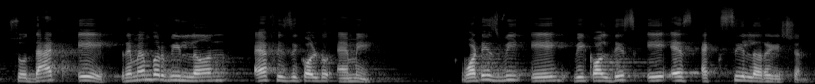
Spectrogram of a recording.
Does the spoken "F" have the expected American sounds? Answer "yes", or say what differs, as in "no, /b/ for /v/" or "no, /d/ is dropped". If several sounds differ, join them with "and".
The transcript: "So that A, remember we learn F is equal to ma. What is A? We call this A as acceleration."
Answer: yes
